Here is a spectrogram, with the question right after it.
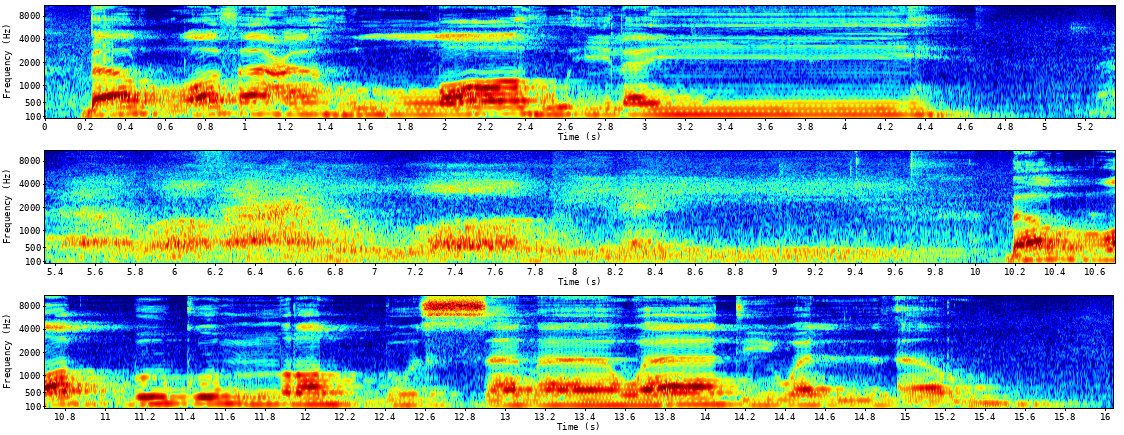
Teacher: Jadi langsung seperti tidak ada lamnya sama sekali. Seperti kita mengucapkan ba ketemu ro tasydid langsung. Benar-benar lamnya di sini tidak tersisa sifatnya sedikit pun, karena idghamnya idgham kamil secara kesempurnaannya.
